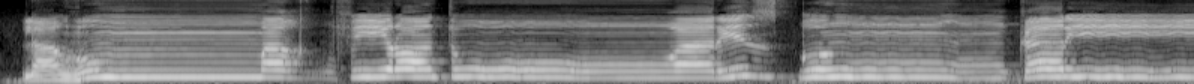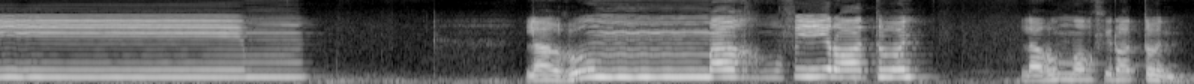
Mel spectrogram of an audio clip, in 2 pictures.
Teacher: Mim mati bertemu dengan mim. Cara bacanya, masuk ke mim yang kedua disertai dengung dua ketukan, karena bacaan idgham mimi atau idgham mislain.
